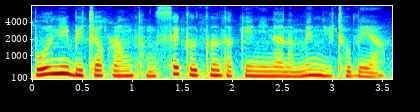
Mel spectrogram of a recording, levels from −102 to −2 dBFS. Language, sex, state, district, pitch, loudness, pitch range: Garo, female, Meghalaya, West Garo Hills, 200 Hz, -15 LUFS, 185-220 Hz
